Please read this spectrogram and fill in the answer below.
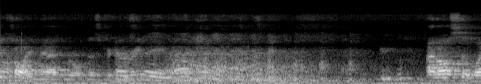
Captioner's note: crowd laughter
